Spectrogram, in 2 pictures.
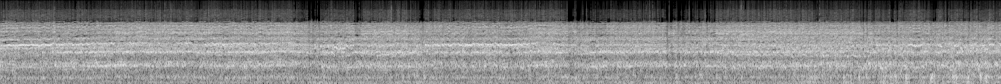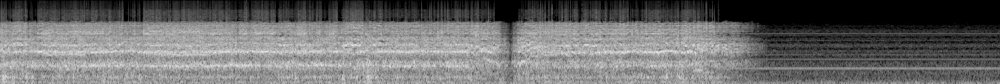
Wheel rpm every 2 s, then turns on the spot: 210, 220, 220, 220, 210, 220, 230, 170, 130, 0.
none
